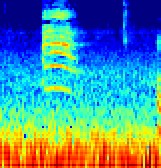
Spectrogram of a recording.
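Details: One of five sleepy kittens, found in an office building, at bedtime gives a single short, rising-then-falling harmonic meow, with a woman's voice murmuring before and after and a low background hum.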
